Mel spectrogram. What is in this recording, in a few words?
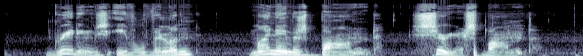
evil villain audio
